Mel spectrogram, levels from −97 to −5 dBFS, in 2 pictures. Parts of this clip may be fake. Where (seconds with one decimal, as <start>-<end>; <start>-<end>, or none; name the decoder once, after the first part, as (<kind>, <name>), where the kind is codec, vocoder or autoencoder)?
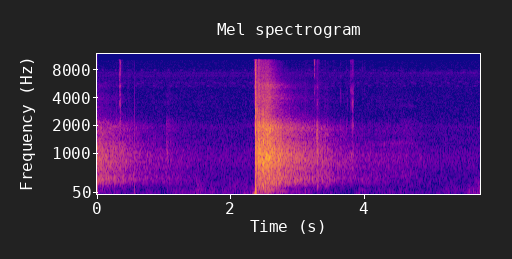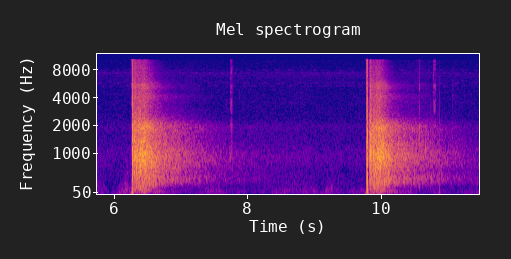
none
